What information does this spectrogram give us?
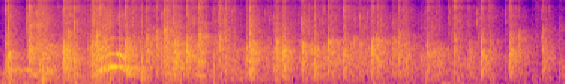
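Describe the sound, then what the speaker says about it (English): An audience at a hackathon demo event claps for the presenters, with distinct individual hand claps in an uneven, moderately sized round, with some talk mixed in. "let's just hear a warm round of applause for everyone"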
